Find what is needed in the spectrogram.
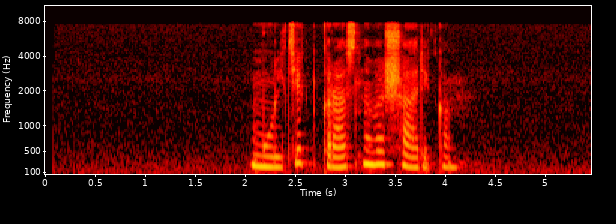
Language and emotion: Russian, neutral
